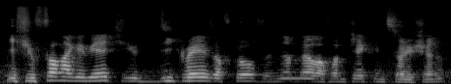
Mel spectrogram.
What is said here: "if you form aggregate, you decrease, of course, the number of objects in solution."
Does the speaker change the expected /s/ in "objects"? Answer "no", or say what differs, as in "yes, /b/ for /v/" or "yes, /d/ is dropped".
yes, /s/ is dropped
